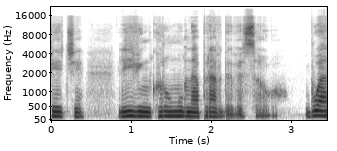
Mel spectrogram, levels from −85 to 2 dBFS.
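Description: At 1.67 to 1.69 s the speech lurches forward with no gap or fill, a fraction of a second of it simply gone and the two sides butted together. This is a skip ahead: roughly 400 ms of audio was dropped while later audio was already queued, so playback jumped straight to it.

From 1.77 to 2.28 s, and again from 2.95 to 3.41 s, the speech sounds rushed but keeps its pitch, running at about 113% and 114% of normal speed. This is jitter buffer speed-up: with too much audio held, the receiver trimmed short pitch-period slices repeatedly, removing about 70 ms in each stretch.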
